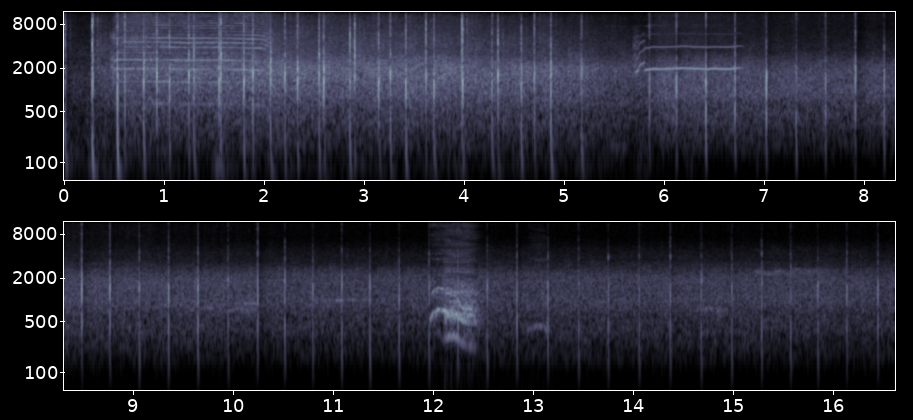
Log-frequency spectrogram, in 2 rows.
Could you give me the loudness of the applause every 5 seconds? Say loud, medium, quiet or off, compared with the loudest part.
loud, medium, quiet, quiet.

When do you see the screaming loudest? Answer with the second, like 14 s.
12 s.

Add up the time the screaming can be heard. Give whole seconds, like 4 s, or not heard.
4 s.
